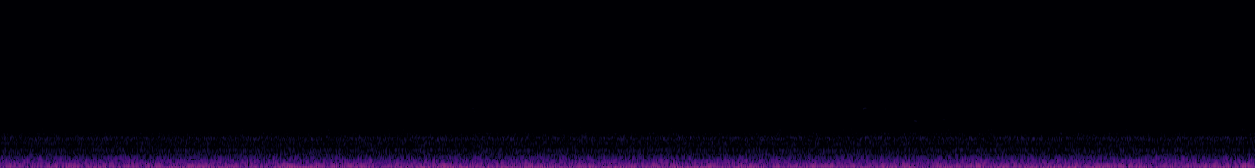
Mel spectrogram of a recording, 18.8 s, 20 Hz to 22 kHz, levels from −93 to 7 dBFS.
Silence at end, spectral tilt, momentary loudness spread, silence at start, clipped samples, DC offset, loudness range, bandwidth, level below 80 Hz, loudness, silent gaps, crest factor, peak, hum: 0 s; -10.5 dB/octave; 3 LU; 0 s; under 0.1%; under 0.1%; 1 LU; 2.3 kHz; -62 dBFS; -66 LUFS; none; 12 dB; -46 dBFS; none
